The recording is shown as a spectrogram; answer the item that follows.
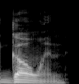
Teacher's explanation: that final g in the word going is going to be cut off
